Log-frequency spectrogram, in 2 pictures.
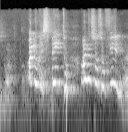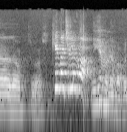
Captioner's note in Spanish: murmura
